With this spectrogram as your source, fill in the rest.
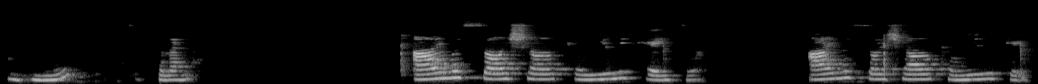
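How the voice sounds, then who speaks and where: Slow, patient Peruvian woman teacher. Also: a little high, muffled recording. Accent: Peruvian Spanish. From Peru. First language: Spanish. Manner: slow, patient, repeats phrases for learners. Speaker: English teacher. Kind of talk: online English lesson with repeat-after-me drills.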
